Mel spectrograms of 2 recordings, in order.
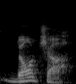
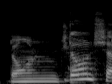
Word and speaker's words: don'cha: I was talking to my dad about that, and he's like, "No, the T makes it too hard." Yeah, don't. It's don'tcha. Don'cha. Don't you know?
